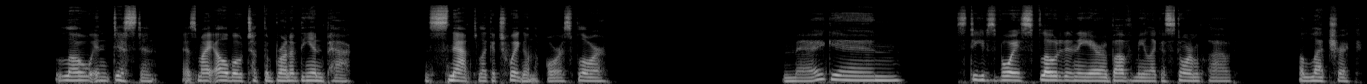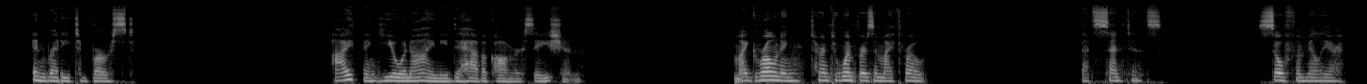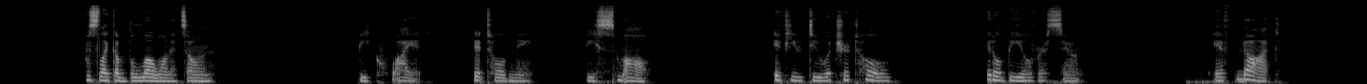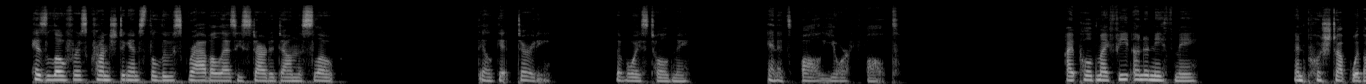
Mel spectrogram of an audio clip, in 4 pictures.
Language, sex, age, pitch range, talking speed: English, female, 20-39, 130-180 Hz, 135 wpm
